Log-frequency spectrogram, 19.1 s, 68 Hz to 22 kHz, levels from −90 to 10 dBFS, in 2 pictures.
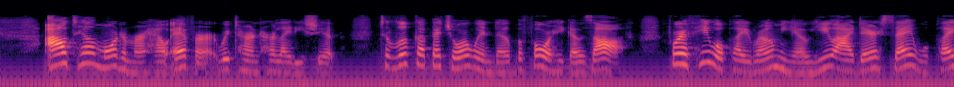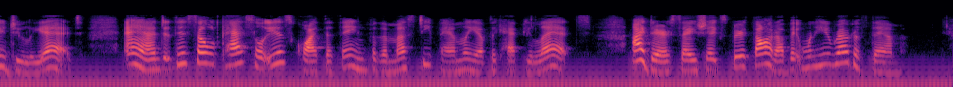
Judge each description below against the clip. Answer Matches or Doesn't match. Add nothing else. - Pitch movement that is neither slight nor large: Doesn't match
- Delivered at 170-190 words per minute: Matches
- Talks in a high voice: Matches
